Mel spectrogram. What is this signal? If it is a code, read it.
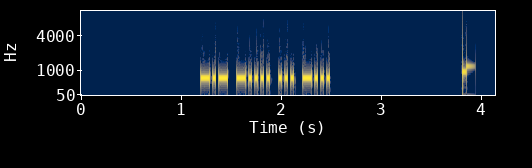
Morse code, heard as a keyed tone, about 40 wpm, 700 Hz. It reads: K6SB
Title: USA Call Signs - 6x Character Spacing - 40wpm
